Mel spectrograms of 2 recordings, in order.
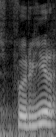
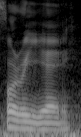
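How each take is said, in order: First: Fourier said as "foo-reer"; Afrikaans pronunciation. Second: Fourier imitated the French way, ending in -ay; softer, lower French "Fourier", final r silent; French pronunciation. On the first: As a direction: Afrikaans "Fourier" with the final r sounded. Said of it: "the proper Afrikaans pronunciation is". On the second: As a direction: carefully copy the French Fourier. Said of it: "tell me how to pronounce that thing". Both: Shown as a demonstration.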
